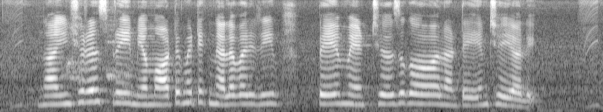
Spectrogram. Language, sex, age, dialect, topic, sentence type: Telugu, female, 31-35, Utterandhra, banking, question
